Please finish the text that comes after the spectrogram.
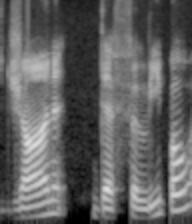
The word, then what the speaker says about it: John DeFilippo: His name is John DeFilippo, I believe is how you pronounce it.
